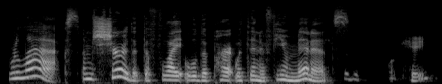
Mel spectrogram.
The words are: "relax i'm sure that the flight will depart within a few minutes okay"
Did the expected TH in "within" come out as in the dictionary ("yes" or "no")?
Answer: yes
